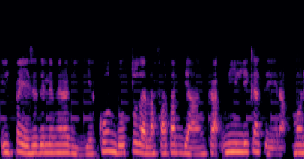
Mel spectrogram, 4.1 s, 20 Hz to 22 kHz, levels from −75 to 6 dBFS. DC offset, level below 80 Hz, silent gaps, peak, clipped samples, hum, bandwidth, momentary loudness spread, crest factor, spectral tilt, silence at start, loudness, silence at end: under 0.1%; -68 dBFS; none; -8 dBFS; under 0.1%; none; 6.6 kHz; 6 LU; 14 dB; -8 dB/octave; 0 s; -23 LUFS; 0 s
